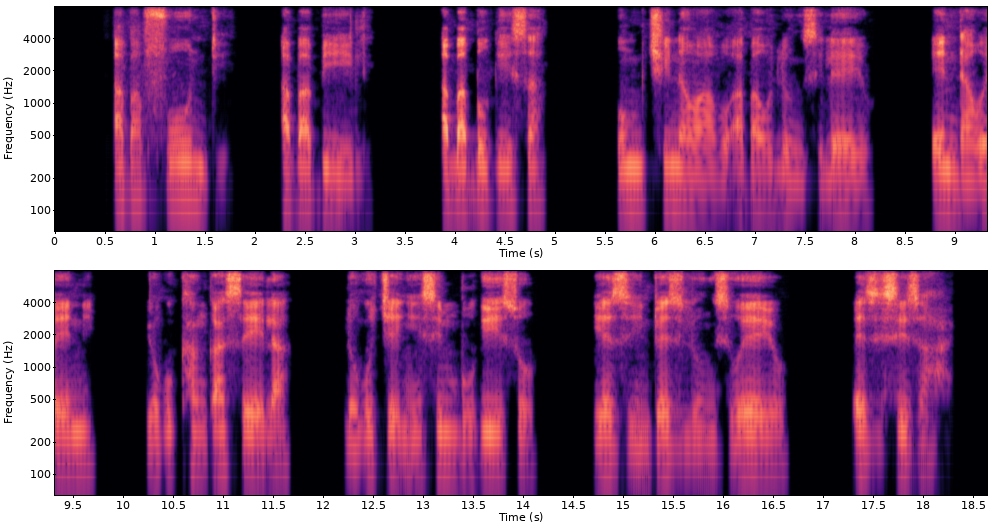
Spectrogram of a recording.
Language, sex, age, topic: North Ndebele, male, 36-49, education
